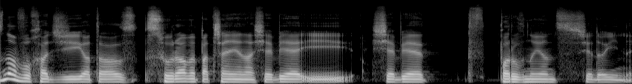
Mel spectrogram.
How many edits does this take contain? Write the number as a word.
three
